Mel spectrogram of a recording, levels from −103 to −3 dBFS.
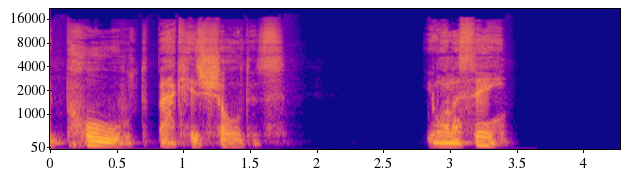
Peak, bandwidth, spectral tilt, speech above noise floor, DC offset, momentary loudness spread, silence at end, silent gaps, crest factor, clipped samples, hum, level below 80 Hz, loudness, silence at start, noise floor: -8 dBFS; 17.5 kHz; -3.5 dB/octave; over 66 dB; under 0.1%; 10 LU; 0.85 s; none; 18 dB; under 0.1%; none; -70 dBFS; -24 LUFS; 0 s; under -90 dBFS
